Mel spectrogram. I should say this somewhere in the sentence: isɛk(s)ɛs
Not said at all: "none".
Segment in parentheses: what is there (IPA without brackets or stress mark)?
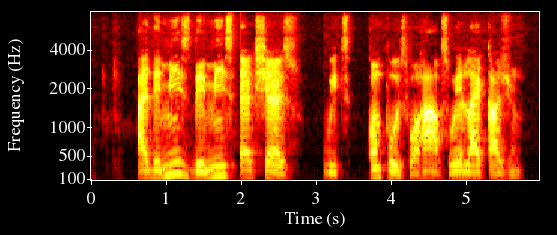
ʃ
